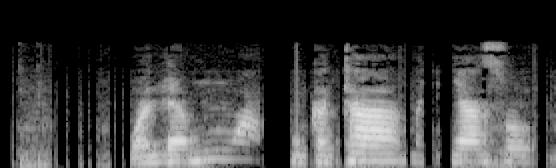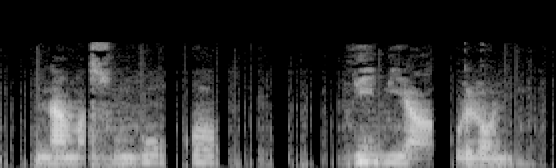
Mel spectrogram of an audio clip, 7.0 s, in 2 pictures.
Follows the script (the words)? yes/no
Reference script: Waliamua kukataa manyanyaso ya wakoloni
no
